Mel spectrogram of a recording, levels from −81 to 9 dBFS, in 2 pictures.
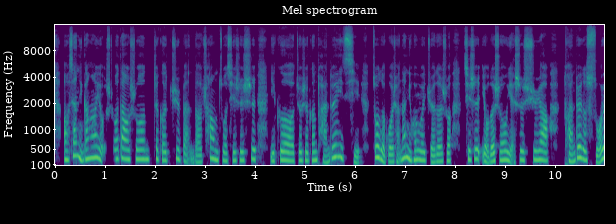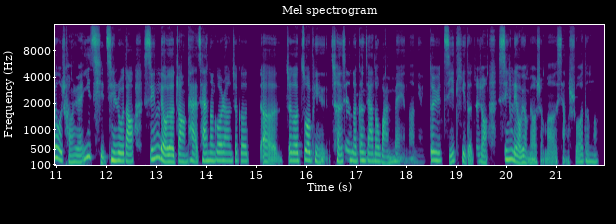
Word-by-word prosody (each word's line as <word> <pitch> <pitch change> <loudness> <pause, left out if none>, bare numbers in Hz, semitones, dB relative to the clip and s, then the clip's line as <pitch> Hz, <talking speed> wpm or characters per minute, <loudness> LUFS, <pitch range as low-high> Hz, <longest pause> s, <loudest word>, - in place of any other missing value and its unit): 啊， 230 - +3
像 330 +7 -1
你 235 - +3
刚 245 +3 +2
刚 280 +1 +4
有 250 - +1
说 245 - -5
到 250 -2 +3
说 240 0 0
这 - - -3
个 210 -1 -1
剧 245 +4 -3
本 195 -5 -7
的 170 - -4
创 255 +4 0
作 210 -2 -3
其 210 +1 -2
实 215 0 -1
是 240 +3 -1 0.2
一 200 - -1
个 210 -1 +2
就 210 - -1
是 210 0 -1
跟 210 +1 0
团 160 -6 -5
队 290 +8 +1
一 285 - +2
起 - - -2 0.2
做 290 -1 +5
的 220 - +3
过 180 +2 -1
程， 180 - -6
那 265 - +4
你 275 -5 +5
会 225 +2 +1
不 235 - +2
会 215 -1 +3
觉 170 -5 -3
得 185 +1 -1
说， 200 0 -1 0.2
其 - - -1
实 245 0 +1
有 185 -4 +1
的 185 +5 +3
时 210 - -4
候 220 0 +3
也 185 -3 -1
是 220 +4 +1
需 225 +1 -1
要 220 -3 +3 0.3
团 195 -1 -1
队 280 +4 +5
的 235 -4 +2
所 195 +2 +1
有 260 -5 +5
成 170 -3 -4
员 170 +4 -2
一 300 +4 +3
起 290 - 0
进 215 -3 +6
入 200 -1 +5
到 185 -2 +2 0.2
心 255 +4 +3
流 200 -10 +6
的 175 -1 +6
状 180 0 -1
态， 195 -1 -1
才 195 -2 +2
能 205 0 +1
够 210 0 +1
让 200 -1 -1
这 205 +1 -5
个 195 -1 -2 0.2
呃 180 - -1 0.2
这 205 - -1
个 200 0 +3
作 210 +2 +4
品 200 -4 -3 0.2
呈 190 -5 -1
现 215 +3 -3
得 195 -2 +1
更 210 +1 +1
加 195 -2 -1
地 190 - 0
完 160 -4 -4
美 95 +1 -6
呢？ - - -18
你 165 - -26 0.2
对 215 -1 +3
于 200 - +1
集 185 -2 -1
体 - - -4
的 - - -4
这 - - -11
种 - - -3 0.2
心 240 - +4
流 170 -7 +2
有 165 - 0
没 80 - -5
有 75 - -3
什 - - -7
么 - - -8
想 - - -7
说 - - -5
的 195 0 -6
呢？ 180 -1 -6
210 Hz, 290 characters per minute, -20 LUFS, 190-235 Hz, 0.3 s, 进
